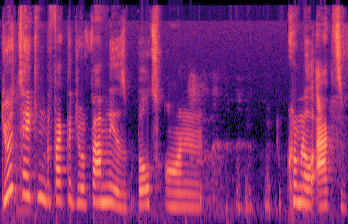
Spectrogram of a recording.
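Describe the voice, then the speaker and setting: High-pitched woman, wry reaction commentary. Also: expressive, unhurried. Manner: wry, rhetorical questions addressed to the characters. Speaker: reaction video host. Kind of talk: casual live reaction commentary to a drama series.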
